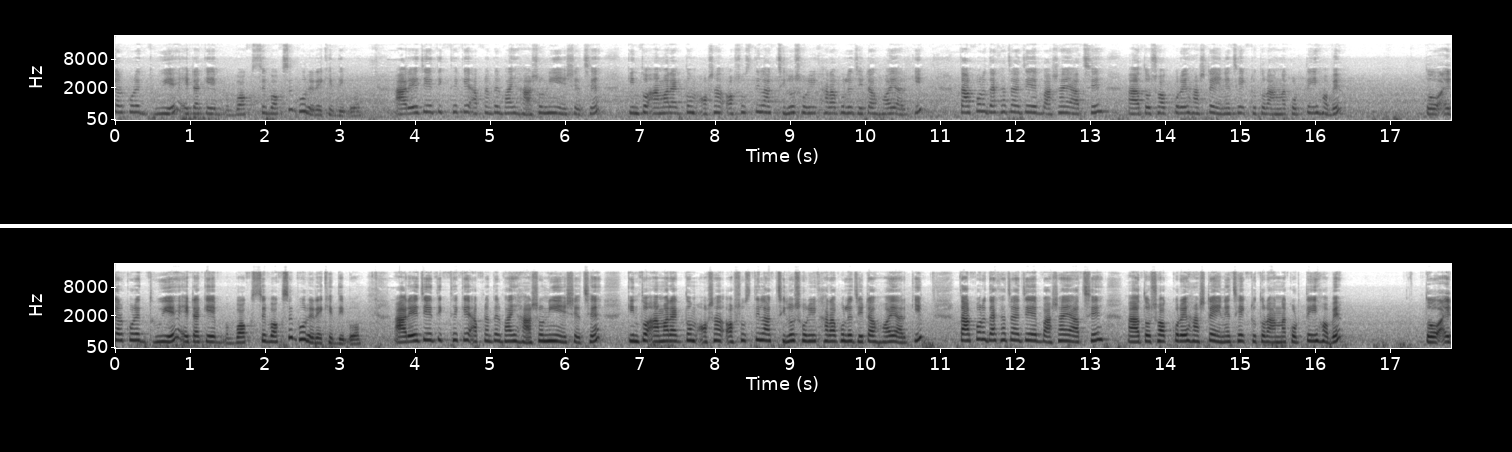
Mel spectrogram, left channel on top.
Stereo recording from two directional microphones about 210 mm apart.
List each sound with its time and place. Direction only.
0.0 s a woman's voice: 55° right (ahead or behind)
17.4 s speech: 55° right (ahead or behind)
